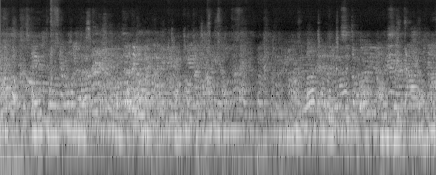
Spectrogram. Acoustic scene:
crowded indoor space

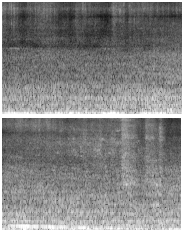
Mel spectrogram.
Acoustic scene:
street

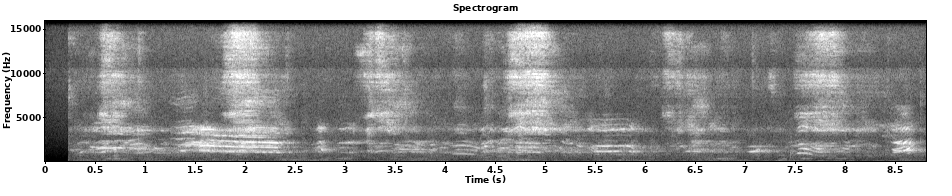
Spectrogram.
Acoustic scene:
residential area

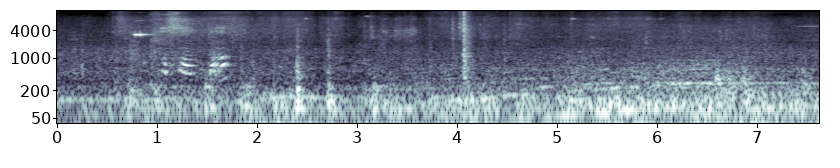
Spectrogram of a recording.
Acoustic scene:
bus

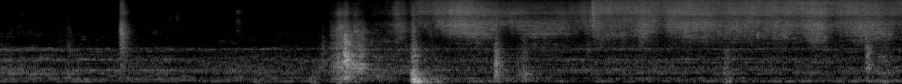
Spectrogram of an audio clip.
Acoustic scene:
restroom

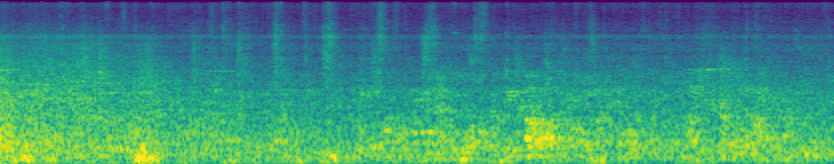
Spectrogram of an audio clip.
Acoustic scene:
subway station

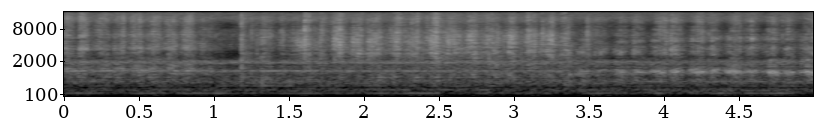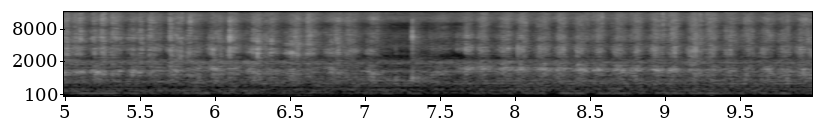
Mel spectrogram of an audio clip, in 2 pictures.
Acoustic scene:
restroom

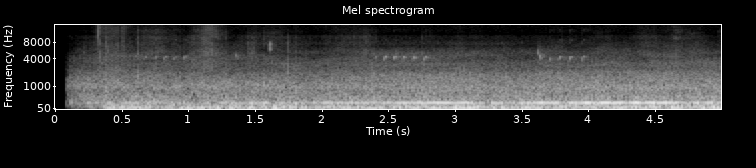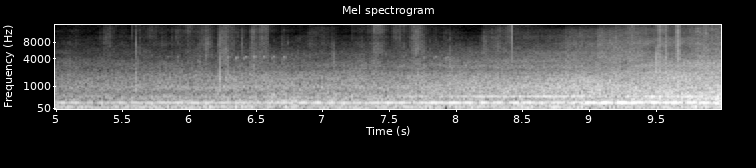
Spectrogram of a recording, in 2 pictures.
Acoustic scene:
residential area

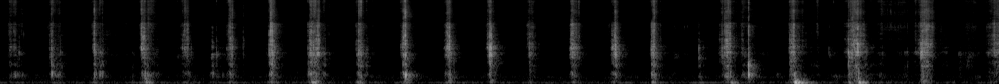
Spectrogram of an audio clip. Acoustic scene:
kitchen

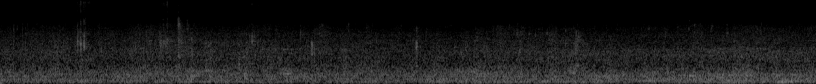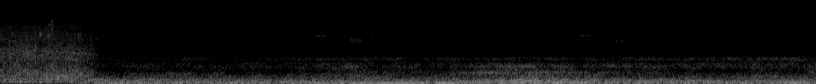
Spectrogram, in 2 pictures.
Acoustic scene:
residential area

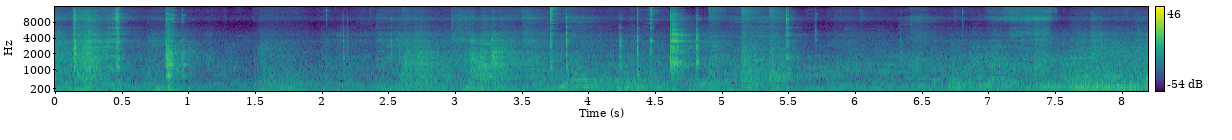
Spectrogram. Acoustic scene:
restaurant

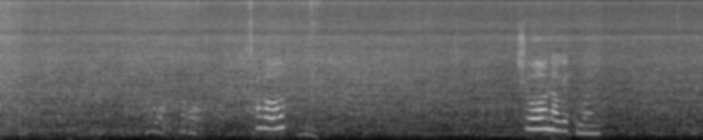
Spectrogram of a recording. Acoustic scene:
park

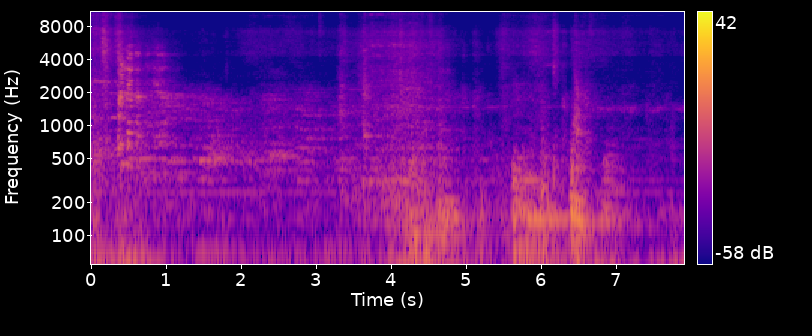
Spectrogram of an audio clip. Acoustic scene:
elevator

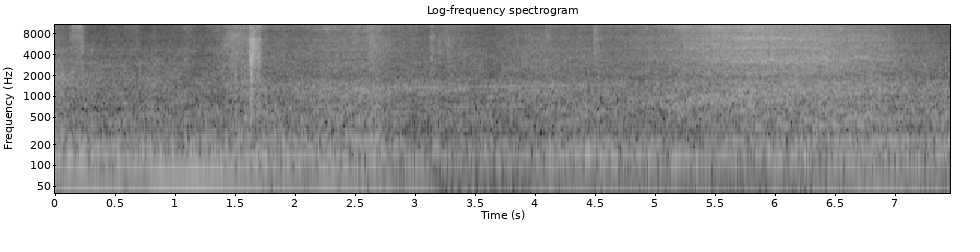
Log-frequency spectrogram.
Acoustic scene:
bus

